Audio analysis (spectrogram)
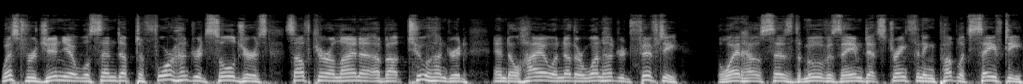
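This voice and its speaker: Talking at a fairly quick pace in a normal speaking voice, a man holds a fairly high pitch with very even loudness. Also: ordinary pitch variation, very clean recording, silent background. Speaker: radio news reporter. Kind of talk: radio news report.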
